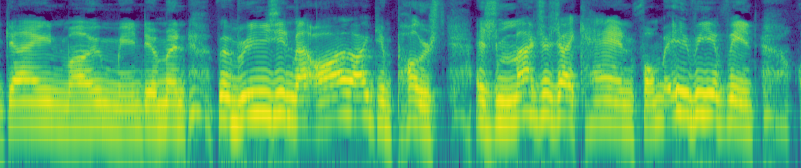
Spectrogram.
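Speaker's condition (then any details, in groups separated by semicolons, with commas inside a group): Cerebral palsy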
